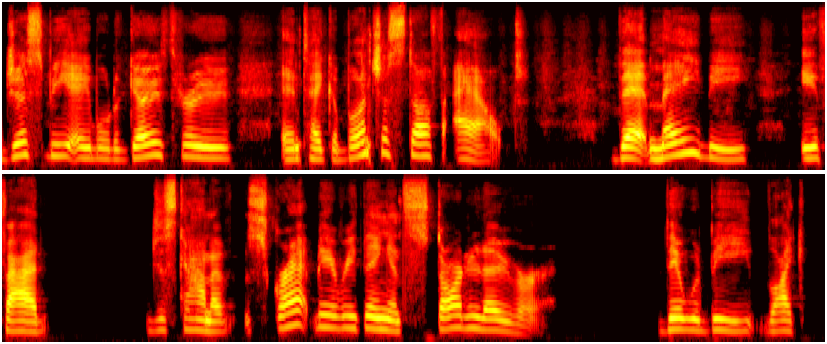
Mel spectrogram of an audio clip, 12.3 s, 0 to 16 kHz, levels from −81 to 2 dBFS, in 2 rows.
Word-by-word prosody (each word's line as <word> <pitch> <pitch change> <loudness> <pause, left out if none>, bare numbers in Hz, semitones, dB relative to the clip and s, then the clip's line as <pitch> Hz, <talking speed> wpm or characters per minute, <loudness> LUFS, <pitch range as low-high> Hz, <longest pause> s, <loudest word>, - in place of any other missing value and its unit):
just 230 +7 +2
be 230 -1 -2
able 190 -1 -1
to 175 - -9
go 215 +8 +2
through 205 -4 -2 0.4
and 185 +2 -2
take 180 -2 -2
a - - -7
bunch 220 - +2
of 285 - 0
stuff 235 -2 +3
out, 185 0 -2 0.7
that 200 -2 +7
maybe 200 -4 -1 0.4
if 195 +1 -1
I 180 -1 +5 0.8
just 195 +1 +3
kind 200 -3 -1
of 175 0 -3
scrapped 260 +3 +1
everything 230 -3 -1
and 180 - -5
started 225 0 +1
over, 185 -7 -3 0.8
there 210 +3 0
would 195 -2 -6
be, 185 -3 -5
like, 180 0 -4
200 Hz, 140 wpm, -21 LUFS, 185-230 Hz, 0.8 s, that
